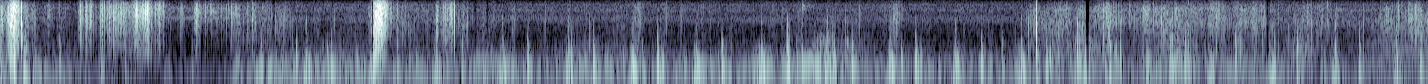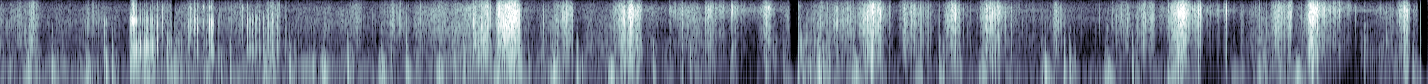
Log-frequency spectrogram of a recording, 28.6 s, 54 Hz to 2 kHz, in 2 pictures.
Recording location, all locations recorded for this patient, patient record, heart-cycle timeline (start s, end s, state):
tricuspid valve (TV)
aortic valve (AV)+pulmonary valve (PV)+tricuspid valve (TV)+mitral valve (MV)
#Age: Child
#Sex: Male
#Height: 129.0 cm
#Weight: 24.6 kg
#Pregnancy status: False
#Murmur: Absent
#Murmur locations: nan
#Most audible location: nan
#Systolic murmur timing: nan
#Systolic murmur shape: nan
#Systolic murmur grading: nan
#Systolic murmur pitch: nan
#Systolic murmur quality: nan
#Diastolic murmur timing: nan
#Diastolic murmur shape: nan
#Diastolic murmur grading: nan
#Diastolic murmur pitch: nan
#Diastolic murmur quality: nan
#Outcome: Abnormal
#Campaign: 2014 screening campaign
0.00	4.83	unannotated
4.83	5.00	diastole
5.00	5.14	S1
5.14	5.26	systole
5.26	5.34	S2
5.34	5.66	diastole
5.66	5.78	S1
5.78	5.92	systole
5.92	6.02	S2
6.02	6.30	diastole
6.30	6.44	S1
6.44	6.56	systole
6.56	6.68	S2
6.68	6.94	diastole
6.94	7.06	S1
7.06	7.20	systole
7.20	7.30	S2
7.30	7.58	diastole
7.58	7.74	S1
7.74	7.84	systole
7.84	7.94	S2
7.94	8.22	diastole
8.22	8.36	S1
8.36	8.50	systole
8.50	8.60	S2
8.60	8.88	diastole
8.88	9.00	S1
9.00	9.14	systole
9.14	9.24	S2
9.24	9.54	diastole
9.54	9.66	S1
9.66	9.80	systole
9.80	9.90	S2
9.90	10.18	diastole
10.18	10.30	S1
10.30	10.44	systole
10.44	10.54	S2
10.54	10.78	diastole
10.78	10.92	S1
10.92	11.08	systole
11.08	11.20	S2
11.20	11.45	diastole
11.45	28.56	unannotated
